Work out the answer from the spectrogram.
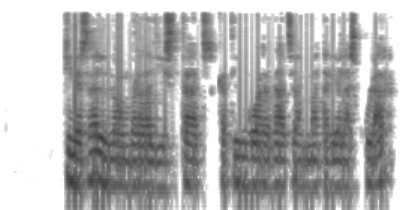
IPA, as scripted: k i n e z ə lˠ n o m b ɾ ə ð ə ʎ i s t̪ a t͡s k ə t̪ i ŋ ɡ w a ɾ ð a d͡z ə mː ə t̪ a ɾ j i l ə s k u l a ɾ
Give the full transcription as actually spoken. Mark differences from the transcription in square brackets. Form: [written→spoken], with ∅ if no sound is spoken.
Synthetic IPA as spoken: k i n e z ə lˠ n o m b ɾ ə ð ə ʎ i s t̪ a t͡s k ə t̪ i ŋ ɡ w a ɾ ð a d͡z ə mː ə t̪ [a→ə] ɾ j [i→a] l ə s k u l a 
